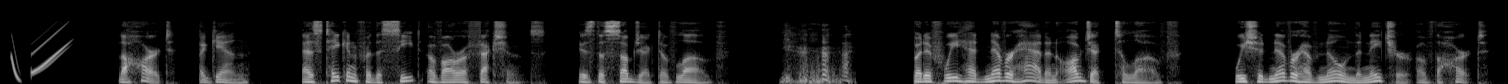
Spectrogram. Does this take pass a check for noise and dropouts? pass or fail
fail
